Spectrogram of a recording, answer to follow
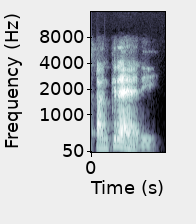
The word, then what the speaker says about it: Tancredi: Number one is the correct Italian pronunciation. Yeah, of course, Tancredi, but it's been pronounced as number two my whole life. Oh, so your whole life people say Tancredi. Interesting. Okay. But I'll say Tancredi because it should be Tancredi.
